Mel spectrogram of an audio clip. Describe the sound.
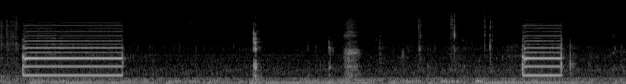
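Telephone ringback tone as an outgoing call is placed: two steady electronic tones, the first about a second long and the second shorter after a long gap, over a faint background hum.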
